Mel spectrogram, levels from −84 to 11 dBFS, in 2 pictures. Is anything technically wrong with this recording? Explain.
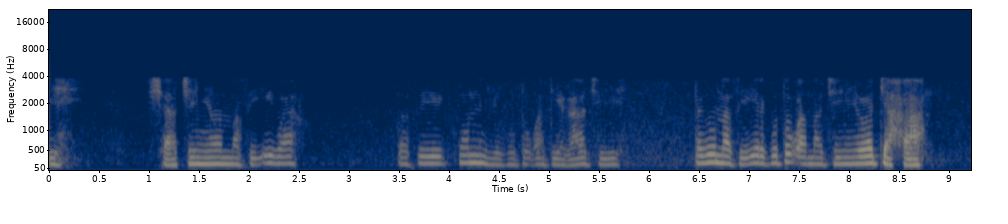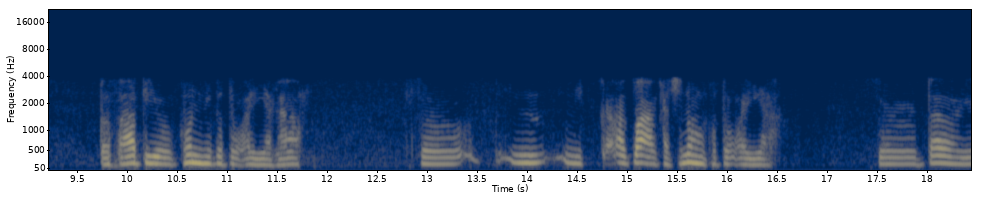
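Yes, there are two kinds of fault in this speech clip.

Automatic gain rising, from 3.71 to 5.83 s, just before "taku na sií ra". The input level fell by about 11 dB, and the gain control answered by gradually raising its gain by about 4 dB over roughly two seconds. Voice and room noise swell together as the level creeps up, rather than the voice alone getting louder as it would if the talker moved closer.

AMR rate drop, from 8.38 to 11.84 s and again from 13.85 to 17.04 s. The mobile link weakened and the network pushed the AMR narrowband codec down to a lower mode, which fits a step from 12.2 to 4.75 kbps, freeing bits for error protection. The bandwidth stays the same and nothing drops out, but in both stretches the voice turns buzzier and more synthetic, then recovers when the higher rate returns.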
